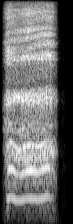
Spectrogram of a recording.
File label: Casting, jp; Lilia; kings raid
